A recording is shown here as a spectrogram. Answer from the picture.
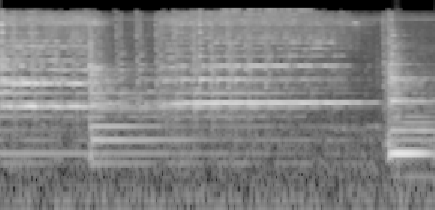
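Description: Instrumental introduction to a shigin recitation: long held tones with plucked string notes over them, a new plucked chord sounding about a second in and another at the very end, and no voice yet.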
